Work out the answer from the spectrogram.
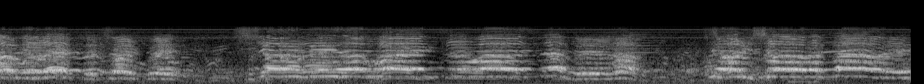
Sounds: Speech, Male singing, Choir

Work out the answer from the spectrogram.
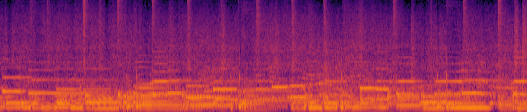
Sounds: Music, Guitar, Strum, Musical instrument

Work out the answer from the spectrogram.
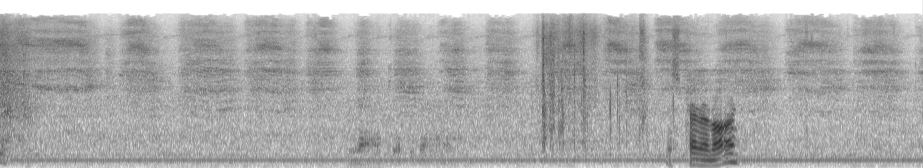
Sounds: Speech

